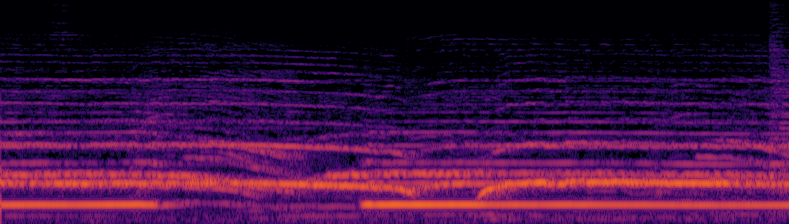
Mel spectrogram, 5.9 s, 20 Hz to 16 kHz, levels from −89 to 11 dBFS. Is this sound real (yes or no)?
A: yes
